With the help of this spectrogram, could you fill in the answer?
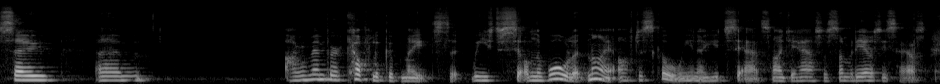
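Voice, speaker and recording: At a fairly quick pace, a woman talks in a dark, mellow tone at medium pitch with ordinary pitch variation. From East London, England. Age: 60s. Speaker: musician and filmmaker. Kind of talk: casual chat.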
